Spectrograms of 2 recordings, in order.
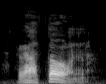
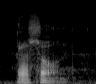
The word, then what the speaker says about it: razón: The word for reason, spelled R-A-Z or Z-O-N, in Castilian Spanish will be pronounced razón, otherwise razón. So it's a very, very slight pronunciation difference.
